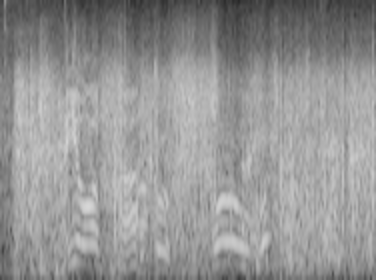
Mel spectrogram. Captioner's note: non-english speech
